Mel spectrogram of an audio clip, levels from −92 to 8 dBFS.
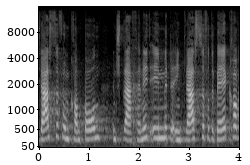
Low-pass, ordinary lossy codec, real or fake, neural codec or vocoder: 14.4 kHz; none; real; none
